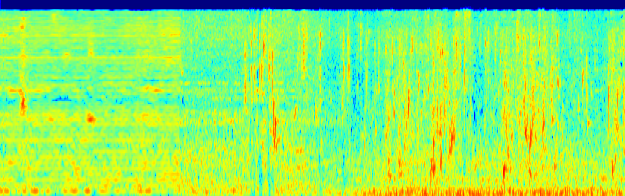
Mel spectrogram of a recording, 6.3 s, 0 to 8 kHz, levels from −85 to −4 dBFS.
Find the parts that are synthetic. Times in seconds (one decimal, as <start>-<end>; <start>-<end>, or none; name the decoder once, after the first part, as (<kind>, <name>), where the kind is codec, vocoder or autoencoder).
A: 0.0-1.8 (vocoder, HiFi-GAN)

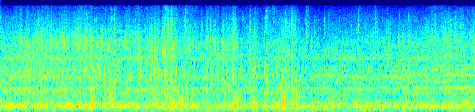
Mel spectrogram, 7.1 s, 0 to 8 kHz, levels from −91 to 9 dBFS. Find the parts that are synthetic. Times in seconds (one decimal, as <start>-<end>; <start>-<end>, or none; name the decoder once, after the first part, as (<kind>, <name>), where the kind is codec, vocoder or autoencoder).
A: 1.4-1.9 (vocoder, HiFi-GAN)

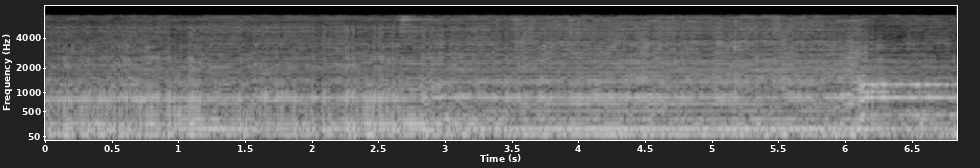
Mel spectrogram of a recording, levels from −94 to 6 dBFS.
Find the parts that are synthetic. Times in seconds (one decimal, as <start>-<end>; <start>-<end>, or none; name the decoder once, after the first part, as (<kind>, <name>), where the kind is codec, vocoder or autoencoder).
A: 0.0-6.8 (vocoder, HiFi-GAN)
